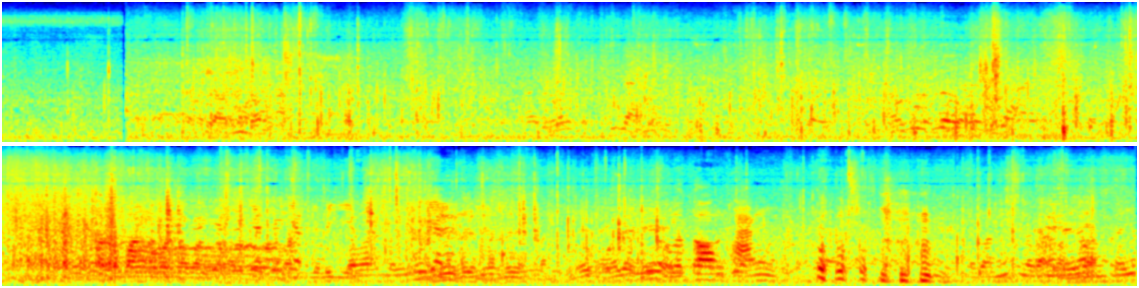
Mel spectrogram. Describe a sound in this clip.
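Several men talk nearby in a group, outdoors.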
